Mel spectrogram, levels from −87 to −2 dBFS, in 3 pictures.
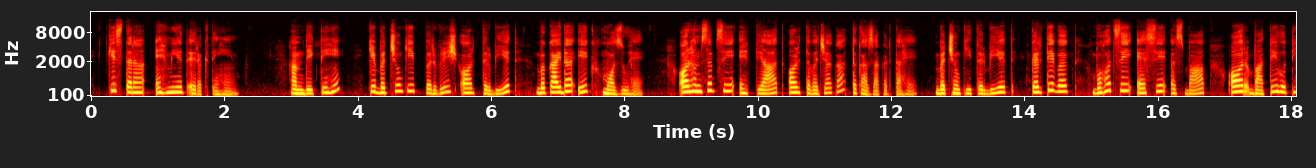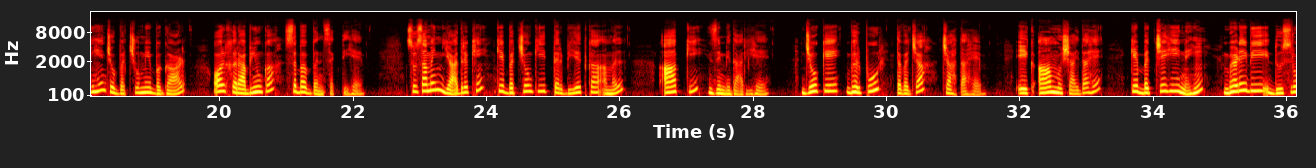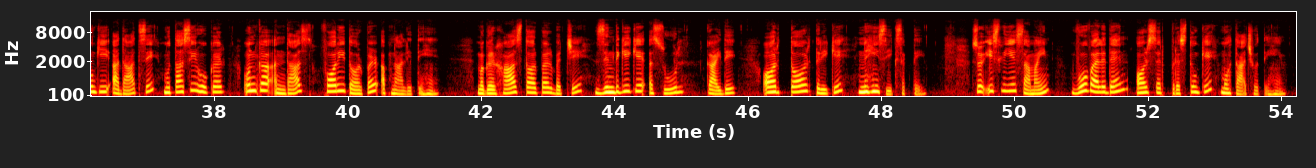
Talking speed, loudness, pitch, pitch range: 140 wpm, -22 LUFS, 225 Hz, 180-270 Hz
